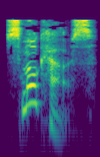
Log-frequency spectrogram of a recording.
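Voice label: "smokehouse", British English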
